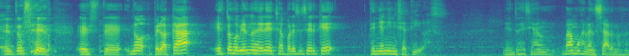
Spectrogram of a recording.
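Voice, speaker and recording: A man at a fairly high pitch and fairly slow pace, with ordinary pitch variation and long, frequent pauses. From Ecuador, Guayaquil; Ecuador. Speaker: theatre director and university teacher; teacher. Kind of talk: interview. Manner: hesitant, many fillers. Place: studio.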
